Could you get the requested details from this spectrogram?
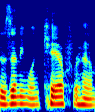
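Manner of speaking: normal talking voice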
